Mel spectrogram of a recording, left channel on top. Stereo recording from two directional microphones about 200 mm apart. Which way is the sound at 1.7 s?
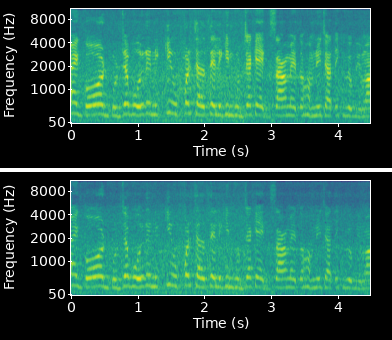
10° right (ahead or behind).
